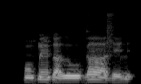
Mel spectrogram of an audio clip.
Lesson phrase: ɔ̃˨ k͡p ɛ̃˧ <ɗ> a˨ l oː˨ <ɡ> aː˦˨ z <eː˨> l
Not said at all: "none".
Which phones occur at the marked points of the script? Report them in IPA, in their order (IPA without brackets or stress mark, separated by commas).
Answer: ɗ, ɡ, e˨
